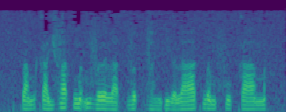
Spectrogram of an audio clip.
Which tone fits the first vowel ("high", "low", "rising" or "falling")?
rising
